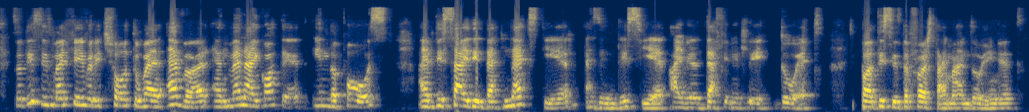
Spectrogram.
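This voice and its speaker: Speaking at a fairly quick pace with lively intonation, a woman with a medium-pitched voice talks in a Hungarian accent. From Hungary. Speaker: indie yarn dyer. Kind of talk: casual interview. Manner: halting.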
